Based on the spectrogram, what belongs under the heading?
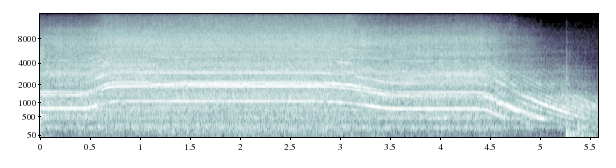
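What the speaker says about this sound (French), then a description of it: "Donc je vais activer le souffleur. Et je vais activer le mode turbo." A loud, high-pitched motorized whine spins up, holds a steady tone for several seconds, then winds down: a LawnMaster MX 24 V cordless axial leaf blower running in turbo mode.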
